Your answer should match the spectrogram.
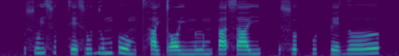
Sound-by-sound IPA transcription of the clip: su˧˥jsu˥˨k̚se˩su˧˥ du˧˥mʔoː˧˩m t̪ʰa˧˩j dɔː˩jmɯː˩mpa˧˩sa˧j | so˧˩t̚pu˧˩t̚pe˩˧ dɤː˧˥

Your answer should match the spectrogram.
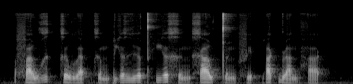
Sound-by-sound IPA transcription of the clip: fa˨˩˦w ɣə˦˥k̚xə˨˩w la˨˩t̚xə˨˩˨mɓi˧ə̯ ɣɨ˧˥ə̯t̪ʰi˧˥ə̯ xə˨˩˨ŋxa˧wt̪ə˨˩˨ŋ fe˨˩p̚ ʔa˦˥k̚ɹa˨˩n ha˨˩k̚

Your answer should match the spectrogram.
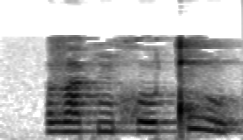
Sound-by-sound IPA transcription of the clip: vakũxo ǃu

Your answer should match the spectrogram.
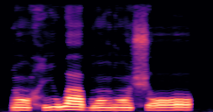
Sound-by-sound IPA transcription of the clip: ɾɔ̃˨ hi˨˦ wa˦˨ bɔ̃˨˦ɡɔ̃˦˨ ʃɔ˨˦

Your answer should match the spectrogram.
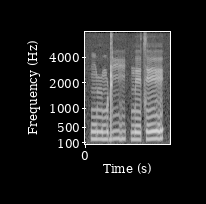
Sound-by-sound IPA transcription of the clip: ŋ͡mʉːmuɖiː | meːt͡seː

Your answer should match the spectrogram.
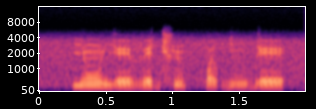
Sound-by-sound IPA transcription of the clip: jũ je βedxʲũpːʌlɡ͡bũ ɡ͡be

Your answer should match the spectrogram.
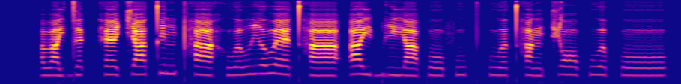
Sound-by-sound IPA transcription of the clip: ʋa˩˧jdɛː˧k̚hɛː˧t͡ɕaː˧˥ t̪i˧npʰaː˧˩hu˩˧ə̯ʋi˧˥ə̯ ʋɛː˧t̪ʰaː˩ ʔa˥˨jbi˧˩ ja˩˧poː˧˩fu˧˥ pʰu˩˧ə̯t̪ʰa˧˩ŋt͡ɕɔː˥˨pu˥˨ə̯ poː˧

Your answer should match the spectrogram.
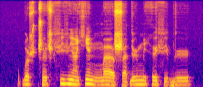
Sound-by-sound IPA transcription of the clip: ɓoʂʈ͡ʂẽʂ fʲɵvʲãːçẽn ŋ͡mɐː ʂɐɗʉ mihɨ fʲobʉ

